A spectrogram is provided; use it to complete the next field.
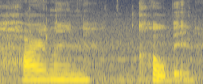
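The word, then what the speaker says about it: Harlan Coben: the book series by Harlan Cobin that's how you say it earlier excuse me I gave his name extra R I apologize um but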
